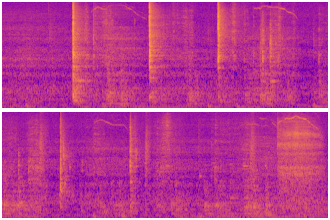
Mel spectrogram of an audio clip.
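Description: A utensil stirring melted soy wax in a stainless steel pouring pitcher, scraping and clinking against the metal sides in irregular sharp taps about once a second.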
